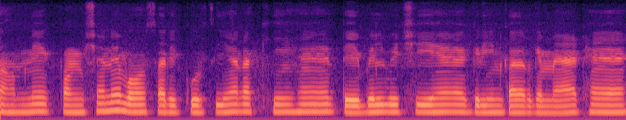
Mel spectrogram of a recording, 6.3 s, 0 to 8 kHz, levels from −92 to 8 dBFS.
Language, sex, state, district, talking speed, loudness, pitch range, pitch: Hindi, male, Uttar Pradesh, Hamirpur, 165 wpm, -17 LUFS, 130-140 Hz, 135 Hz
